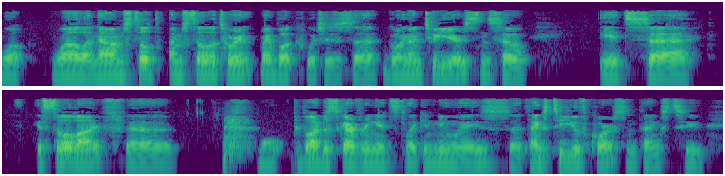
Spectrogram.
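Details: Adult man who stutters, a writer, in a real interview; repeated words and blocks are audible; stuttering.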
